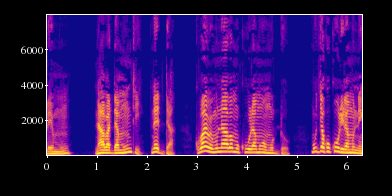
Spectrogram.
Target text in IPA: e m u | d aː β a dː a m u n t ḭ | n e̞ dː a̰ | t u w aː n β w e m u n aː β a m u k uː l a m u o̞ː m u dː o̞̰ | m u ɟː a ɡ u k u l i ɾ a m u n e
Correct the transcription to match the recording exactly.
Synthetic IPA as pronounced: e m u | n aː β a dː a m u n t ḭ | n e̞ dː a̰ | k u β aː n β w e m u n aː β a m u k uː l a m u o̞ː m u dː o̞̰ | m u ɟː a k u k u l i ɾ a m u n e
